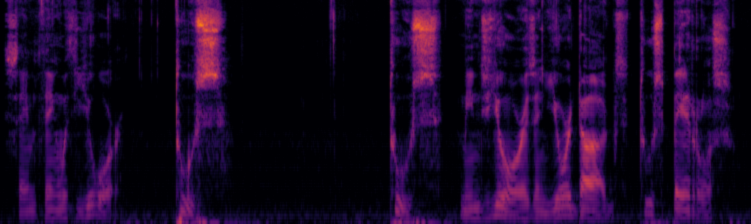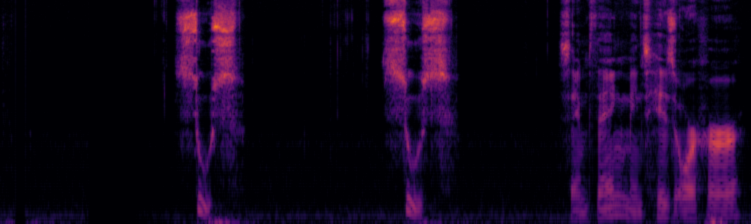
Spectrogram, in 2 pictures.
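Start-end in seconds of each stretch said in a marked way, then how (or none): 1.7-2.2 Tus said alone with a clear s, louder; Spanish tus, louder. Shown as a demonstration. Teacher models Tus for students to repeat. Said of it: "repeat after me". 9.2-12.0 Sus said alone with a clear s; Spanish sus. Shown as a demonstration. Teacher says Sus for students to repeat. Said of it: "repeat after me".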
